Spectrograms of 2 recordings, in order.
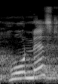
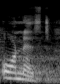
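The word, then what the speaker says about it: honest: है वैसे तो, लेकिन एच जो है यहाँ पर हम होनेस्ट नहीं बोलते हैं, इसकी प्रोनाउंसिएशन आती है ऑनेस्ट।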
